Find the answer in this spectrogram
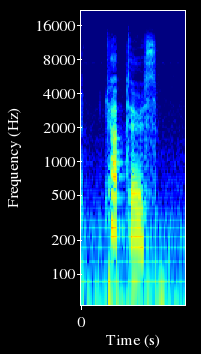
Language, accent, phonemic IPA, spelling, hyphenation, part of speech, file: English, US, /ˈt͡ʃæptɚz/, chapters, chap‧ters, noun / verb, En-us-chapters.ogg
- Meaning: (noun) plural of chapter; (verb) third-person singular simple present indicative of chapter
